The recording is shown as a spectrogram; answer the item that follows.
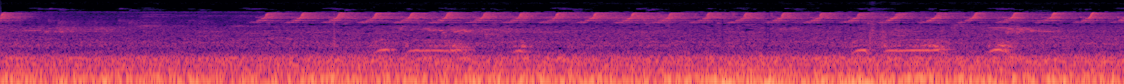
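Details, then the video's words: Morning birdsong outdoors: a long, fast series of high chirps repeated about three times a second, with faint lower whistled notes beneath and constant low background rumble. ""Chirping of birds""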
